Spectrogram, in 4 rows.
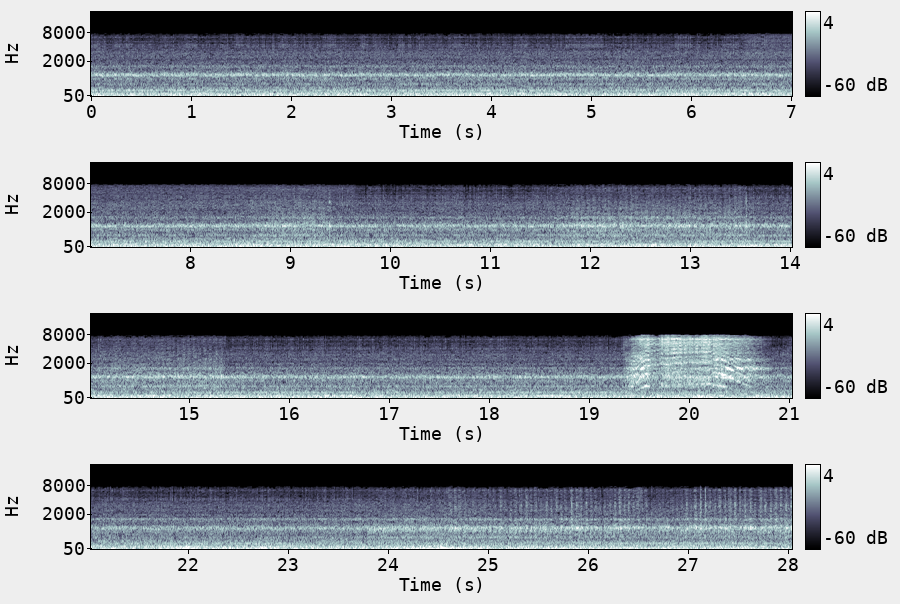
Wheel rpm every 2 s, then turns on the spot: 0, 0, 0, 0, 10, 0, 20, 10, 0, 20, 50, 10, 20, 20.
8-10 12-16 24-28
